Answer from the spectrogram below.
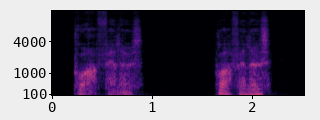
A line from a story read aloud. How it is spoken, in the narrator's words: said Stephen in a low, inward voice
